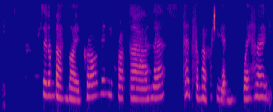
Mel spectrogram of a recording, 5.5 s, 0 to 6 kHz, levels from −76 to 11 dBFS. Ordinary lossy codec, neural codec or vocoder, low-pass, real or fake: Opus, 16 kbps; codec, 24 kHz, 0.9 kbps, WavTokenizer, medium music audio release; 5.4 kHz; fake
